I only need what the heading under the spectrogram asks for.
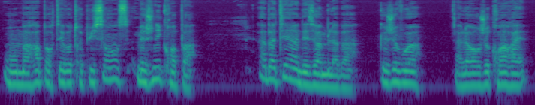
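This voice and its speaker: A man's voice: medium pitch, measured pace, warm tone, natural voice. A man playing a giant tyrant king who speaks bluntly and commandingly. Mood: doubting. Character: giant tyrant African king, suspicious and threatening.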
